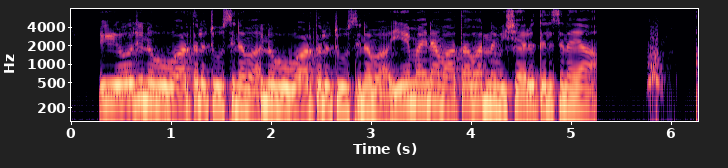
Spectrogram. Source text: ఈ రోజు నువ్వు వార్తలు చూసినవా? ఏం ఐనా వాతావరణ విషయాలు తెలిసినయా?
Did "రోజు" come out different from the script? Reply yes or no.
no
